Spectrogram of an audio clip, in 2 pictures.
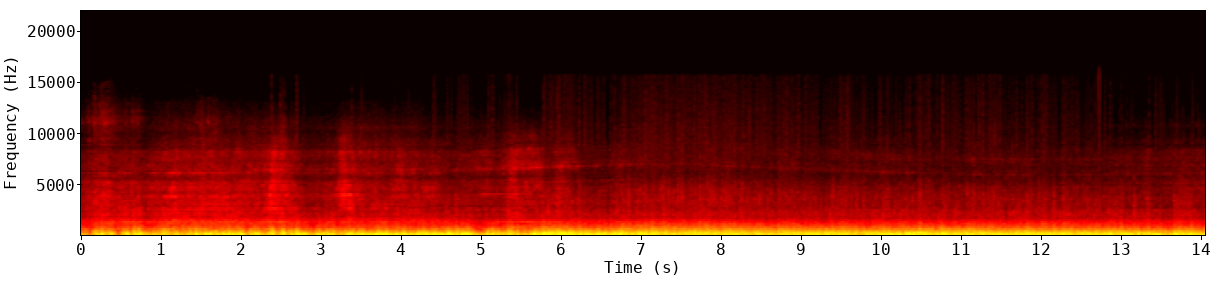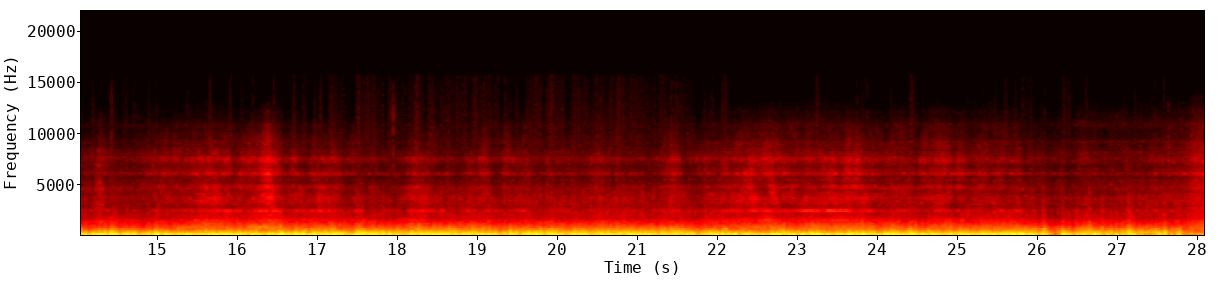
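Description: Aero L-39 Albatros jet trainers taxiing, their AI-25TL turbofans running at low power: a steady engine rush with a faint high whine above it.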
